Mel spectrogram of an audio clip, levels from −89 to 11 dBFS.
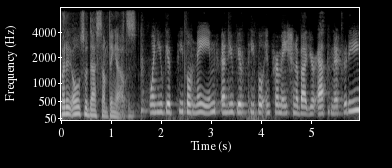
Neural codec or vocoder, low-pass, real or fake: codec, 16 kHz, 0.5 kbps, X-Codec, WavLM features, trained on Multilingual LibriSpeech; 7.2 kHz; fake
